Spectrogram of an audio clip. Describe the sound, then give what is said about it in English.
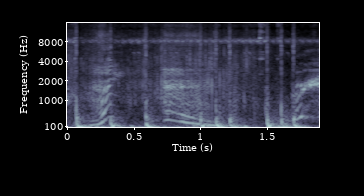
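Hooves clip-clop in an uneven rhythm while a horse whinnies with rising and falling squeals between the steps, loud and without any talking. “Get on the horse, Levine. That's Revere. Revere, Levine, just so you ride a horse good. Now get going.”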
